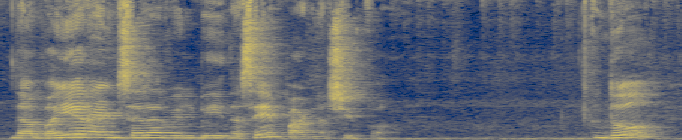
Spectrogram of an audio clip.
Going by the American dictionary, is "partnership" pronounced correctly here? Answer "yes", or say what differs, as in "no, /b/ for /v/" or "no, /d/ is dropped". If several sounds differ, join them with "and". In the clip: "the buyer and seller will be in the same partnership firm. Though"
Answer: yes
